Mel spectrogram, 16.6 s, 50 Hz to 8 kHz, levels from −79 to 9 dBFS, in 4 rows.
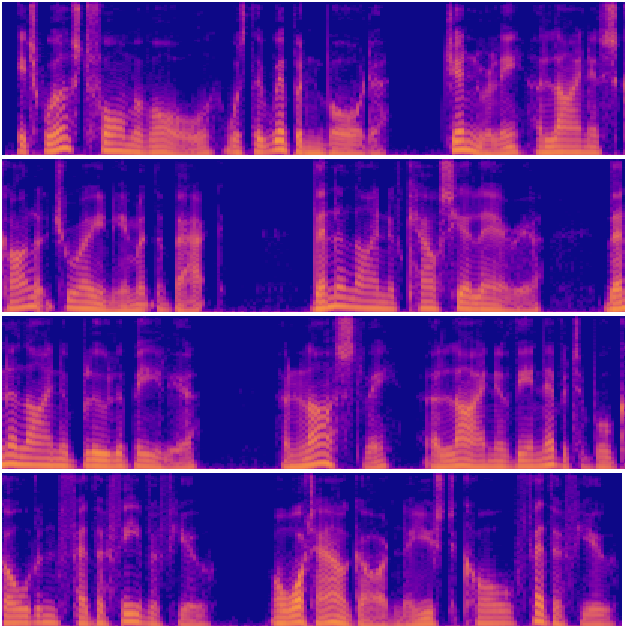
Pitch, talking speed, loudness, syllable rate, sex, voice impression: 115 Hz, 170 wpm, -21 LUFS, 5.2 syllables/s, male, masculine, adult-like, tensed, powerful, bright, raspy, intellectual, calm, mature, friendly, reassuring, wild, strict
